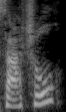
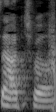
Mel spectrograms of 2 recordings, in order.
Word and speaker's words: Satchwell: I keep feeling the urge to pronounce it like chisel. – Yeah, I know. – Like satchel. But is it Satchwell? – It's Satchwell.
